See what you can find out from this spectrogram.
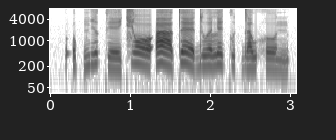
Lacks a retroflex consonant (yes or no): yes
